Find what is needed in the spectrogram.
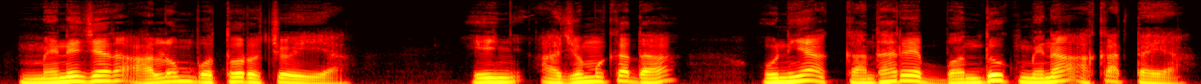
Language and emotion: Santali, fearful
